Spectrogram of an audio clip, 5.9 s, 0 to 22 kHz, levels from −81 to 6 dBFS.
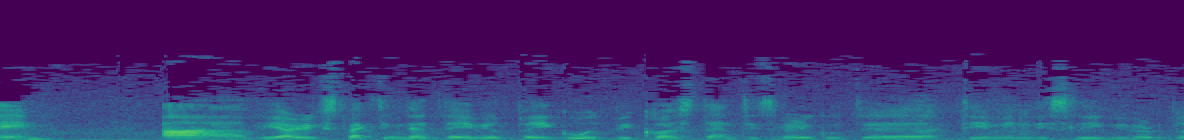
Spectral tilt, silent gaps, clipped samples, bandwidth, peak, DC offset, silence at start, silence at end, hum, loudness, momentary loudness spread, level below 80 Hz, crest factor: -2.5 dB/octave; none; under 0.1%; 13.5 kHz; -4 dBFS; under 0.1%; 0 s; 0 s; none; -27 LUFS; 11 LU; -48 dBFS; 24 dB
